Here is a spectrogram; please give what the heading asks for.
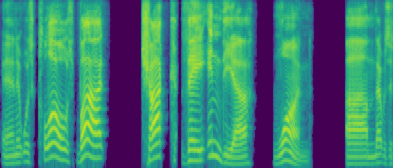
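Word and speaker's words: Chak De India: the correct print pronunciation I thought it was chalk day India he told me it was Chuck they India or let's go India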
